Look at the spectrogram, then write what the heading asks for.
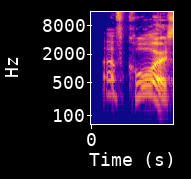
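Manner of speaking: high mock-sweet "of course"; sweet fake agreement, way up high; high sarcastic Henry. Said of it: "said Horrid Henry".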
